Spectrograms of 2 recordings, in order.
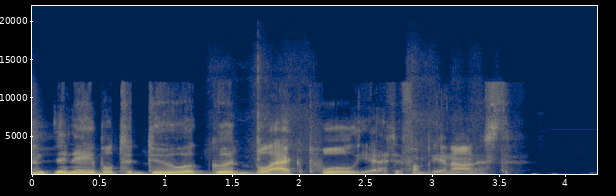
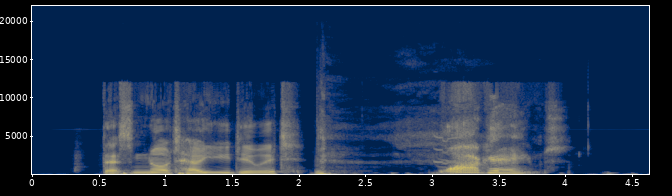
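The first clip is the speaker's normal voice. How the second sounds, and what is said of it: Put-on Cockney accent. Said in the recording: “A little Cockney accent there.”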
